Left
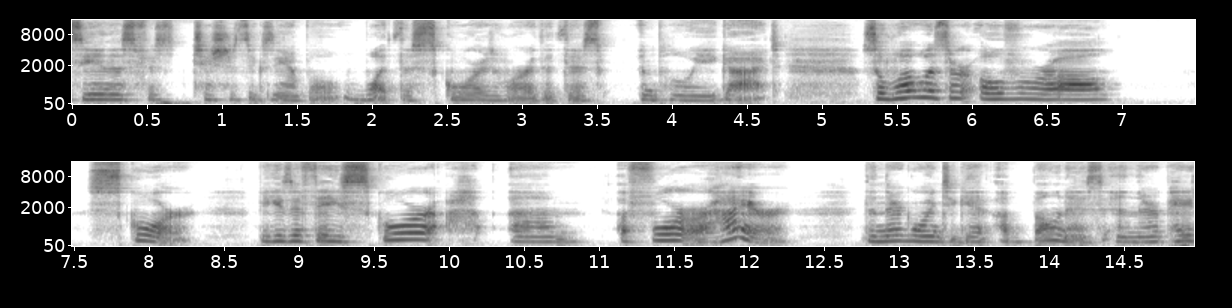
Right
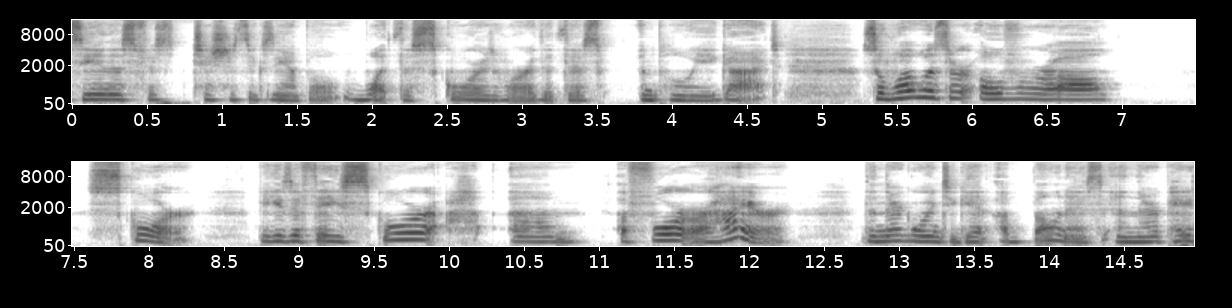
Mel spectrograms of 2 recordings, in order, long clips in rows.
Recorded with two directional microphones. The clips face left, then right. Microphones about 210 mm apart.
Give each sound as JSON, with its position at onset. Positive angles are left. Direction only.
{"t": 0.0, "sound": "a woman's voice", "side_deg": -45}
